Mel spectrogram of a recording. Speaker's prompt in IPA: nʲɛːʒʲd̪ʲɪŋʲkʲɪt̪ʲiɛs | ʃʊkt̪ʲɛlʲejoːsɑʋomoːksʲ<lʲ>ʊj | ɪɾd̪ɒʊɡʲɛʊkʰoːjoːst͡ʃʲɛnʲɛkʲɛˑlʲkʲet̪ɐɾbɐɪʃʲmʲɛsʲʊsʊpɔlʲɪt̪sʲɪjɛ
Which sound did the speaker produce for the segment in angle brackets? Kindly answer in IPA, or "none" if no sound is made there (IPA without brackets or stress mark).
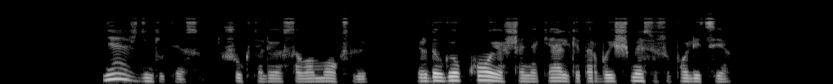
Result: lʲ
